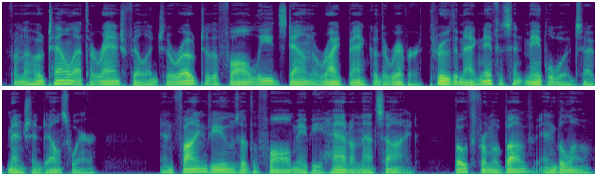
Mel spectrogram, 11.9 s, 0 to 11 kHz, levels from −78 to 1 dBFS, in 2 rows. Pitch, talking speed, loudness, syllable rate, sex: 85 Hz, 235 wpm, -20 LUFS, 5.8 syllables/s, male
